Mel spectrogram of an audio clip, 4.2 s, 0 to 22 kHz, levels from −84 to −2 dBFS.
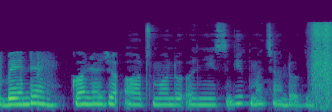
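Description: For the first 1.5 seconds the speech sounds narrow and boxy, with nothing above 3.8 kHz, a faint noise floor sitting around 40 dB under the signal, and a level a few dB off from what follows. At 1.5 s there's a 20 ms gap, then the sound opens up just before "ot mondo onyis gik". That's an input switched to a poorer device, most likely a headset's call profile or another mic handing over to the main one.

Across the whole clip there's also a hard ceiling at 10.6 kHz, with smeary, swirly low-bitrate artefacts on the speech. The file is a high-rate MP3 around 256 kbit/s, but the damage sounds like a Vorbis pass at something like 25 kbit/s. That's low-bitrate audio saved at a high bitrate. The second encode likely just preserved what the first had already thrown away, so the bigger file can't bring the top end back.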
